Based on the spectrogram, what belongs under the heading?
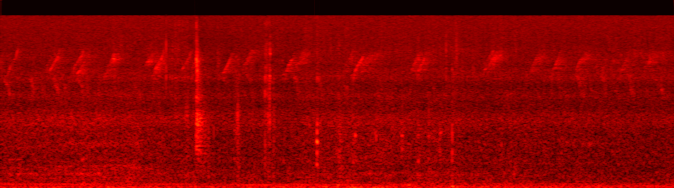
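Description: Small birds chirping over and over, short high chirps a few times a second, with a few light clicks in between.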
